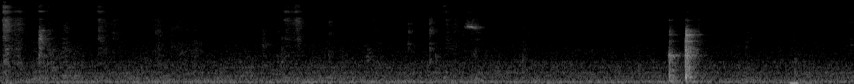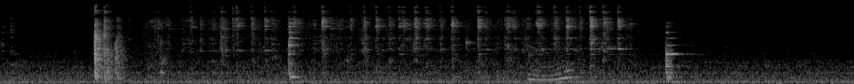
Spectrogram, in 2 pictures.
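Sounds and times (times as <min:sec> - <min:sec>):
dishes clinking and scraping: 0:00.0 - 0:02.0, 0:09.5 - 0:15.5.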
